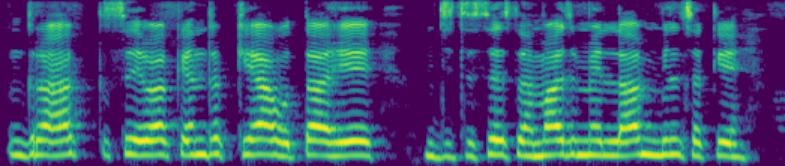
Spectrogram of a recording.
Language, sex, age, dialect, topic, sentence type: Hindi, female, 18-24, Awadhi Bundeli, banking, question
